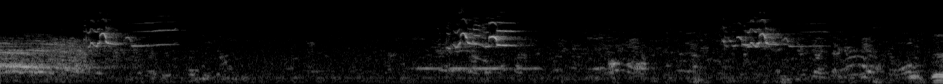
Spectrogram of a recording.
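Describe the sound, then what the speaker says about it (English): Birds at IKON Park, a football ground, chirp in a few short bright bursts spaced several seconds apart, fairly faint over a steady background murmur of an outdoor venue. "Bird chirp away"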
